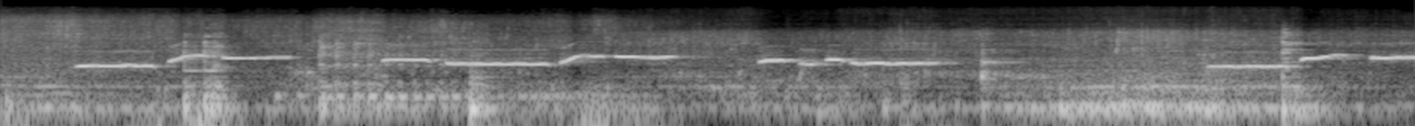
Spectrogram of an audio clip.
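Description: A person whistles a melodic tune in short sustained phrases over the steady sizzle of spinach crespelle frying in a kitchen, with faint utensil clatter.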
